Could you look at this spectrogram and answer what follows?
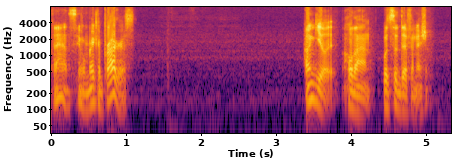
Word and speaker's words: ungulate: Ungulate. Hold on, I gotta pronounce.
